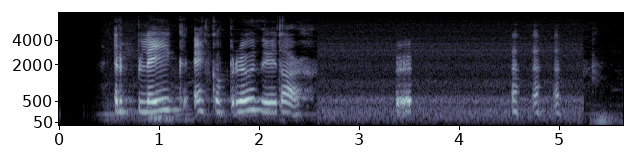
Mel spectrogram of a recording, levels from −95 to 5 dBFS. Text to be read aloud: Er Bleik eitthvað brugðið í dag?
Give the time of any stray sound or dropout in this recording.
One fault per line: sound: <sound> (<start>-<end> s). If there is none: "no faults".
sound: laugh (3.4-3.5 s)
sound: laugh (4.5-5.1 s)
